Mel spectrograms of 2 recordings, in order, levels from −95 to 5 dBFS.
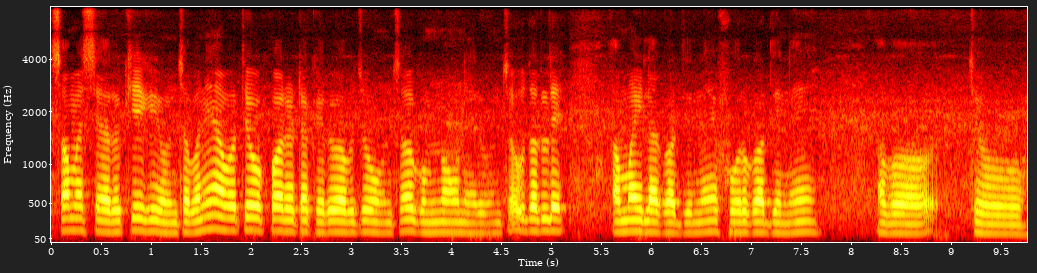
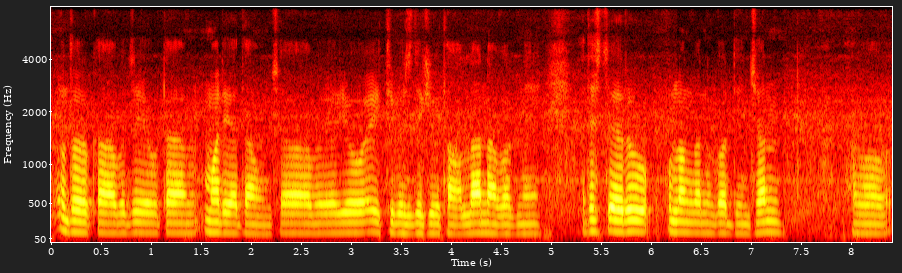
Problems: constant background noise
